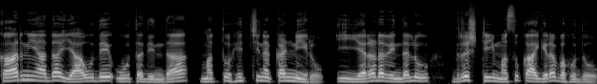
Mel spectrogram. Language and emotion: Kannada, neutral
